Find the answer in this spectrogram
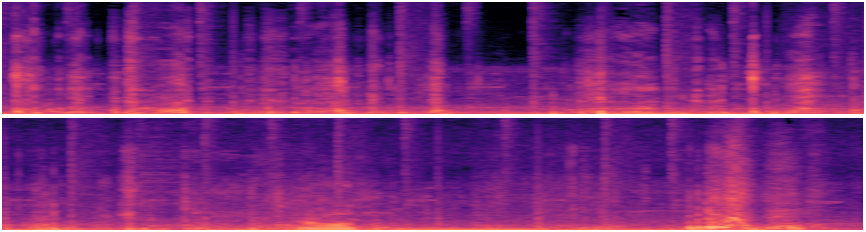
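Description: Zipper of a tool backpack full of tools being worked closed, with many scattered clicks and rustles of the fabric and the tools inside. A low steady hum comes and goes through it.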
